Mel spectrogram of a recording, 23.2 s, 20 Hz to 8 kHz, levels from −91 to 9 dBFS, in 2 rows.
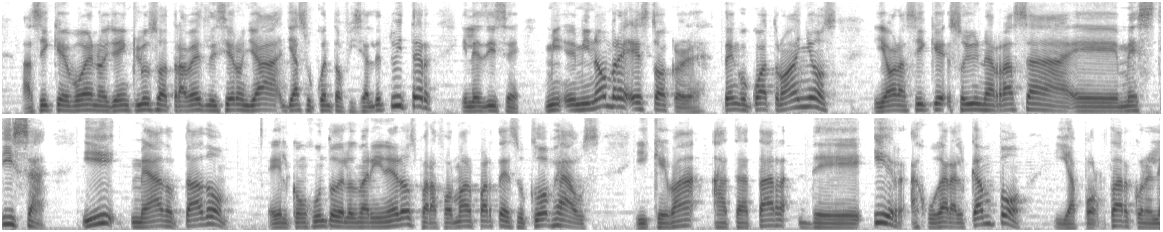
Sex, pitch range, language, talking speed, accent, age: male, 115-150 Hz, Spanish, 170 wpm, Mexican, 30-49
